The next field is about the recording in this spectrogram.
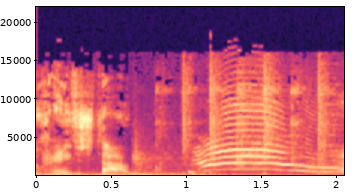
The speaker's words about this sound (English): Oh, that's a strange sound. No! Like a cat, right?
